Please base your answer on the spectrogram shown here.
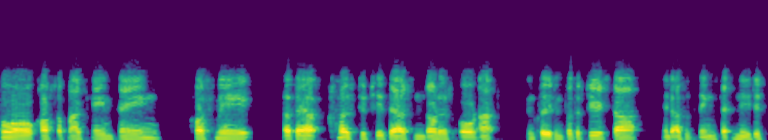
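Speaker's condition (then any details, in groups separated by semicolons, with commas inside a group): Deafness, born deaf, profound hearing loss, severe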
